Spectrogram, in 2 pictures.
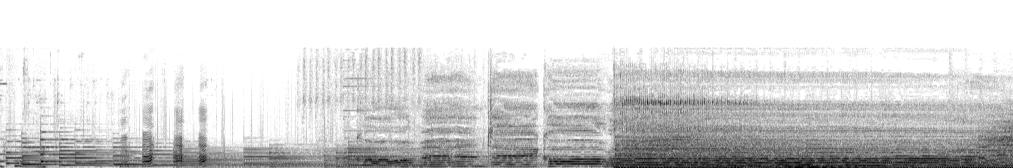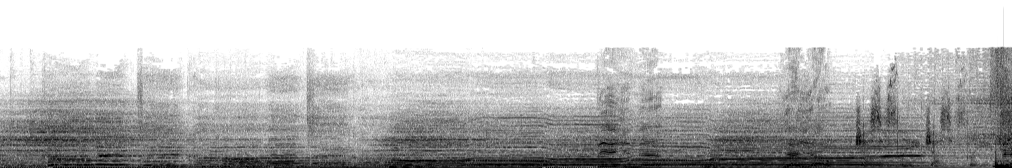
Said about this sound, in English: What is this? …. I like this …. Sweet.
